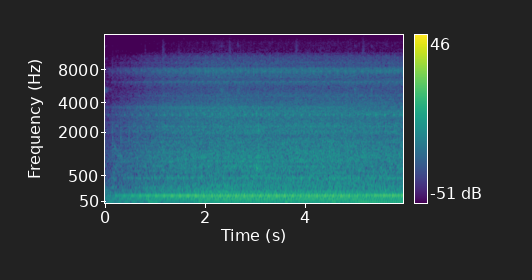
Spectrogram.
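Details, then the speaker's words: 2013 BMW 750i M Sport V8, rebuilt after a seized engine, idling after a few bad connections were fixed; a deep, steady, smooth idle with no misfire or ticking, and the engine runs very well. "And it runs very good. That makes me very happy."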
